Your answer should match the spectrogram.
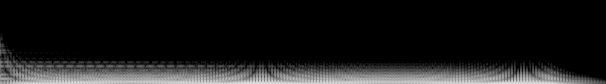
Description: Big Synth Basses

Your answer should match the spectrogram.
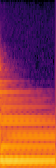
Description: HARP KARPLUS

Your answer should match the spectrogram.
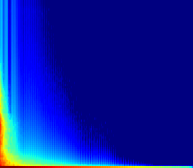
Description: REAL DRUMS POP KIT

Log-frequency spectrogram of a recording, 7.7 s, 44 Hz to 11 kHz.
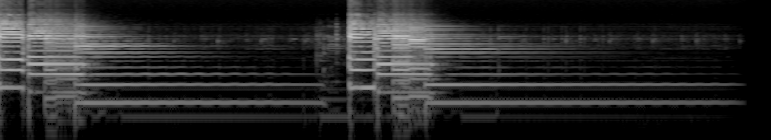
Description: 8TH MEL V -R, Hot Steel Blues; ILIO; 138 8TH SHFL

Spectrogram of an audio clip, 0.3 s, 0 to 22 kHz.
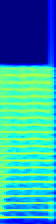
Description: Racing Game Robot; Ganbare Goemon 4 - Kirakira Douchuu

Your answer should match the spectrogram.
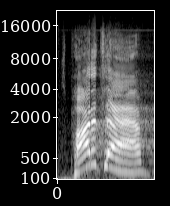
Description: VOX GENERAL; AMG Megabass REMIX! VOL-2

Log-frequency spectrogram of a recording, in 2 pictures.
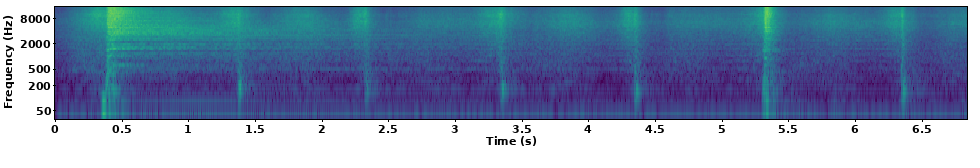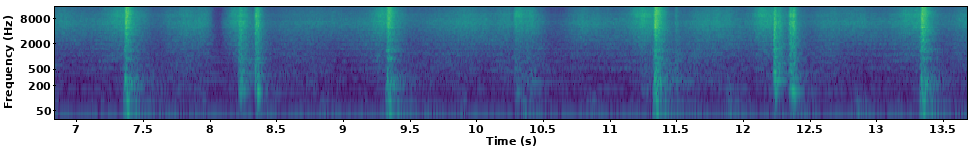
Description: BRU, BRUSH; Univers Sons; Jazzistic

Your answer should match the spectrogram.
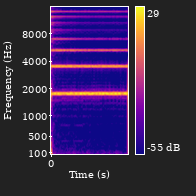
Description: STRIA, Twisted Textures; STRYNGI

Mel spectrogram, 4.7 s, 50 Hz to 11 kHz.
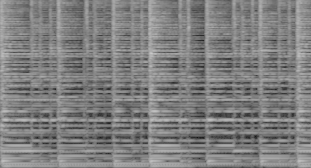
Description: Blues Guitar Samples; ILIO; Fretworks; 108 NATL RIFFS

